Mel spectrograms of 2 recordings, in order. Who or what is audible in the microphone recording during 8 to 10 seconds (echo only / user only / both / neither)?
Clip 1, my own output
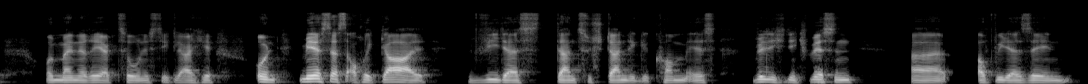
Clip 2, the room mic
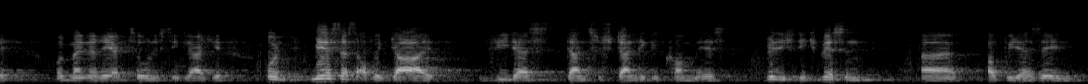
echo only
